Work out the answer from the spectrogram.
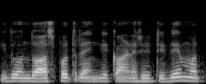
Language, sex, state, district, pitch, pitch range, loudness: Kannada, male, Karnataka, Bangalore, 150 Hz, 140-160 Hz, -19 LUFS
